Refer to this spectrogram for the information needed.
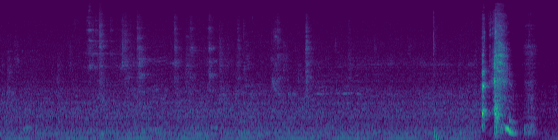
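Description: Quiet room noise with rustling, then a sudden sharp sneeze followed by a short trailing breath.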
